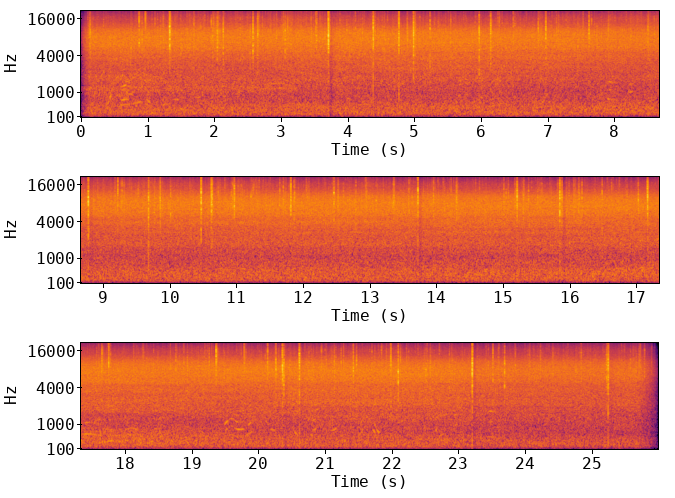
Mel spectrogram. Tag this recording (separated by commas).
Rain, Water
